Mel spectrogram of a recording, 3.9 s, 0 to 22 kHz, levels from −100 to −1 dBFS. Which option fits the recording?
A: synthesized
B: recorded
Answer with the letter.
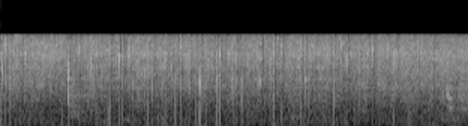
A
